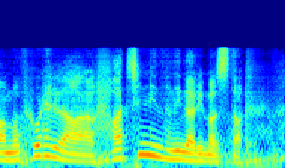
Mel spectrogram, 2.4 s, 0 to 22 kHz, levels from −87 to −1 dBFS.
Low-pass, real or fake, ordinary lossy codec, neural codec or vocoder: none; fake; none; codec, 16 kHz, 0.5 kbps, FreqCodec, larger model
